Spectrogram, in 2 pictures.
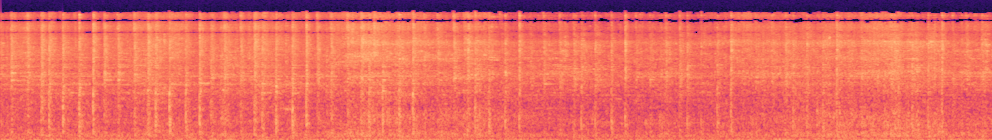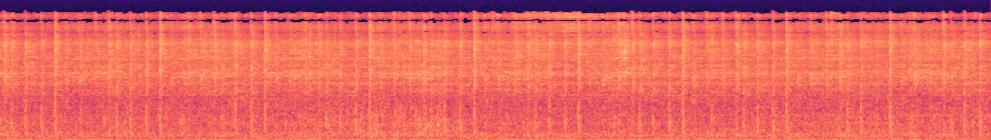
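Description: Empty freight hopper cars rolling past, their steel wheels rumbling steadily with a continuous run of clicks over the rail.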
